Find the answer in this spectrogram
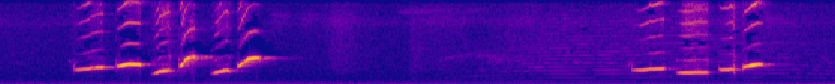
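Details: Female white-rumped shama (murai batu) singing, used to provoke males into singing: a burst of six clear whistled notes, some rising and some falling, then a later phrase of four whistles, over a faint low hum.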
